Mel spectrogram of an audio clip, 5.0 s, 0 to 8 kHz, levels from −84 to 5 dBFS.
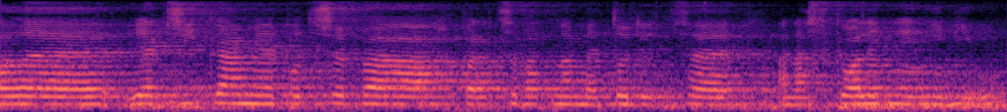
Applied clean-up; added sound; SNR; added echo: none; Thunder / Rain; 10 dB; reverberation time 2.0 s.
